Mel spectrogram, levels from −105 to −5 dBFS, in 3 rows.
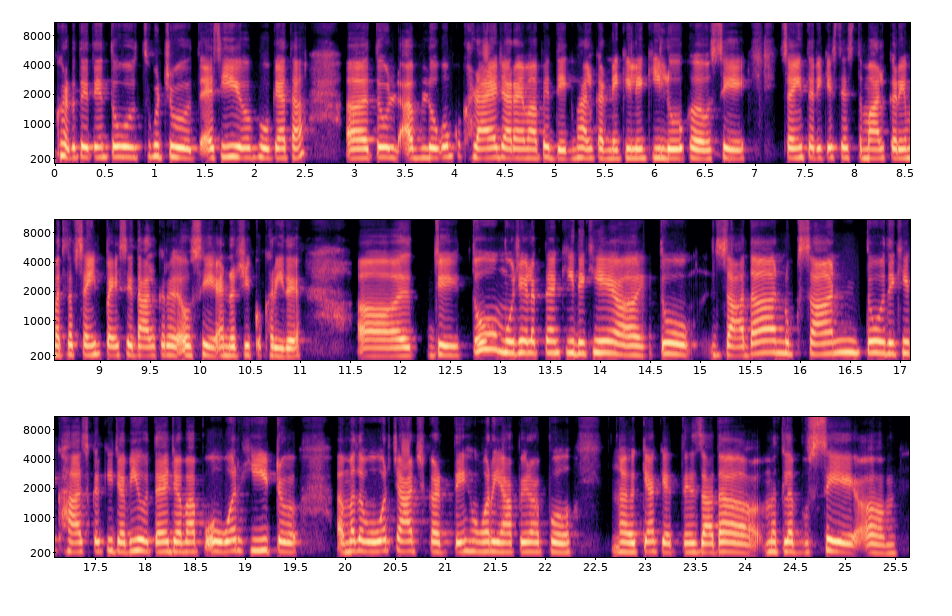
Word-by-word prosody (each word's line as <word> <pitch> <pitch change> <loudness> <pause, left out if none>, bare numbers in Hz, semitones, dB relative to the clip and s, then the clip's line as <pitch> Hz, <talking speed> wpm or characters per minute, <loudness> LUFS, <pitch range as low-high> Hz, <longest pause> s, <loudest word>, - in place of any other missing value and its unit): कर 430 +12 +2
देते 460 - +1
हैं 230 0 -4
तो 240 0 +3 0.3
कुछ 250 -1 -2
वो 225 -3 +6
ऐसे 220 +3 -1
ही 245 0 +3 0.2
हो 220 - +3
गया 215 0 +2
था 220 - -1 0.4
अ, 210 +1 +3
तो 230 -1 +6 0.2
अब 215 0 -3
लोगों 225 +1 +2
को 260 +1 -16
खड़ाया 220 -2 +1
जा 225 -2 +1
रहा 215 - 0
है 210 - -1
वहाँ 210 -1 -1
पे 240 - +2
देखभाल 210 +2 -1
करने 200 -2 -3
के 215 +2 -1
लिए 210 0 +3
कि 220 0 -1
लोग 210 +1 +3
उसे 205 - +2 0.5
सही 220 0 +2
तरीके 445 - -1
से 455 0 -2
इस्तेमाल 210 - -3
करें 210 0 +2
मतलब 215 +1 -1
सही 225 0 -1
पैसे 210 +2 0
डालकर 205 0 0
उसे 210 +1 +1
एनर्जी 205 +1 0
को - - -9
खरीदें। 185 -3 +2 0.4
अ, 190 +1 0 0.3
जी 220 -2 +5 0.2
तो 280 - +3
मुझे 270 -1 +3
लगता 260 +1 -1
है 265 - +1
कि 265 -1 +1
देखिए 265 +1 +2
अ, 235 -2 +1
एक 205 0 -3
तो - - +4 0.5
ज़्यादा 240 +6 +1
नुकसान 255 +1 -1
तो 265 0 +4
देखिए 250 +1 -1
ख़ासकर 220 0 -2
के 245 +2 -7
जभी 225 +1 -1
होता 235 -3 +2
है 225 - +2
जब 220 -1 0
आप 220 0 -2 0.2
ओवरहीट 245 - 0
अ, 435 -1 +1 0.5
मतलब 230 +1 0
ओवरचार्ज 230 0 +1
करते 215 0 0
हों 225 -1 -5
और 225 - +1
या 215 -1 +2
फिर 220 0 +3
आप 220 0 -3
अ, 205 -1 +2 0.7
क्या 225 - 0
कहते 220 -1 -4
हैं 210 - +1
ज़्यादा 210 +1 +1 0.4
मतलब 220 -1 0
उससे 230 +3 +2 0.2
अम, 190 -1 -4
220 Hz, 190 wpm, -18 LUFS, 210-245 Hz, 0.7 s, वो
